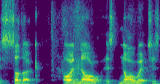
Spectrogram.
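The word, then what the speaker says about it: Southwark: It's like Southwalk, but it's actually Soduk or Nor is Norwich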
